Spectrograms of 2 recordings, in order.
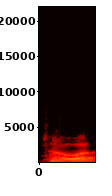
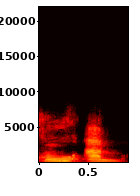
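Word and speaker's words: سُوءًا: Sawaan. Bukan. Su'an. Su. Su'an. Keburukan. Su'an. Su'an bijahalatin. Jadi bukan sawaan.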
